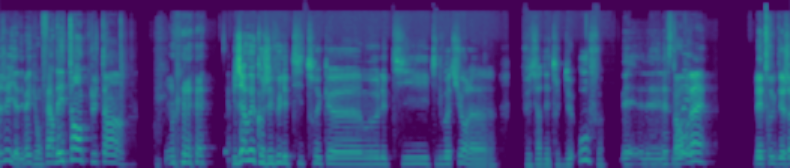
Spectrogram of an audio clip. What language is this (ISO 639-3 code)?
fra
